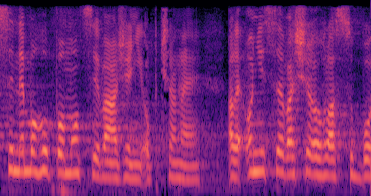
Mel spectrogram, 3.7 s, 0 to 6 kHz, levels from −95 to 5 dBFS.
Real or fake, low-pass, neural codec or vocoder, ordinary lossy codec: real; 5.4 kHz; none; AAC, 32 kbps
